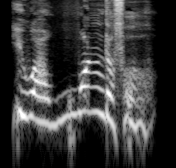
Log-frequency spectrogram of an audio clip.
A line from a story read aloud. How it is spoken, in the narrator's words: he cried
